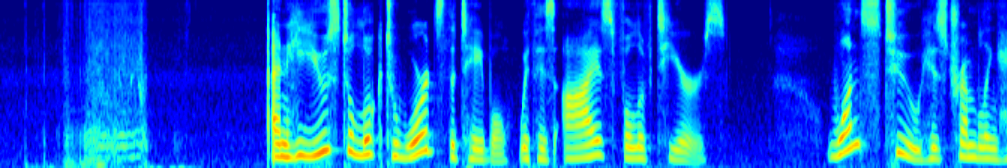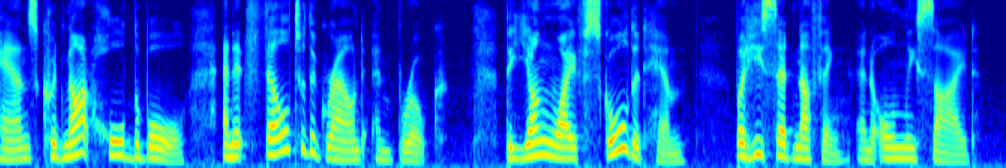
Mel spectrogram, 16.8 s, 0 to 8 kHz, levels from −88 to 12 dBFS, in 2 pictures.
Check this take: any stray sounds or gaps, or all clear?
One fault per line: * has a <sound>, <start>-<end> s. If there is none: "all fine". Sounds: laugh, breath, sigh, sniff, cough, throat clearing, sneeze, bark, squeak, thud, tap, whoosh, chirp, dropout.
* has a squeak, 0.2-1.8 s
